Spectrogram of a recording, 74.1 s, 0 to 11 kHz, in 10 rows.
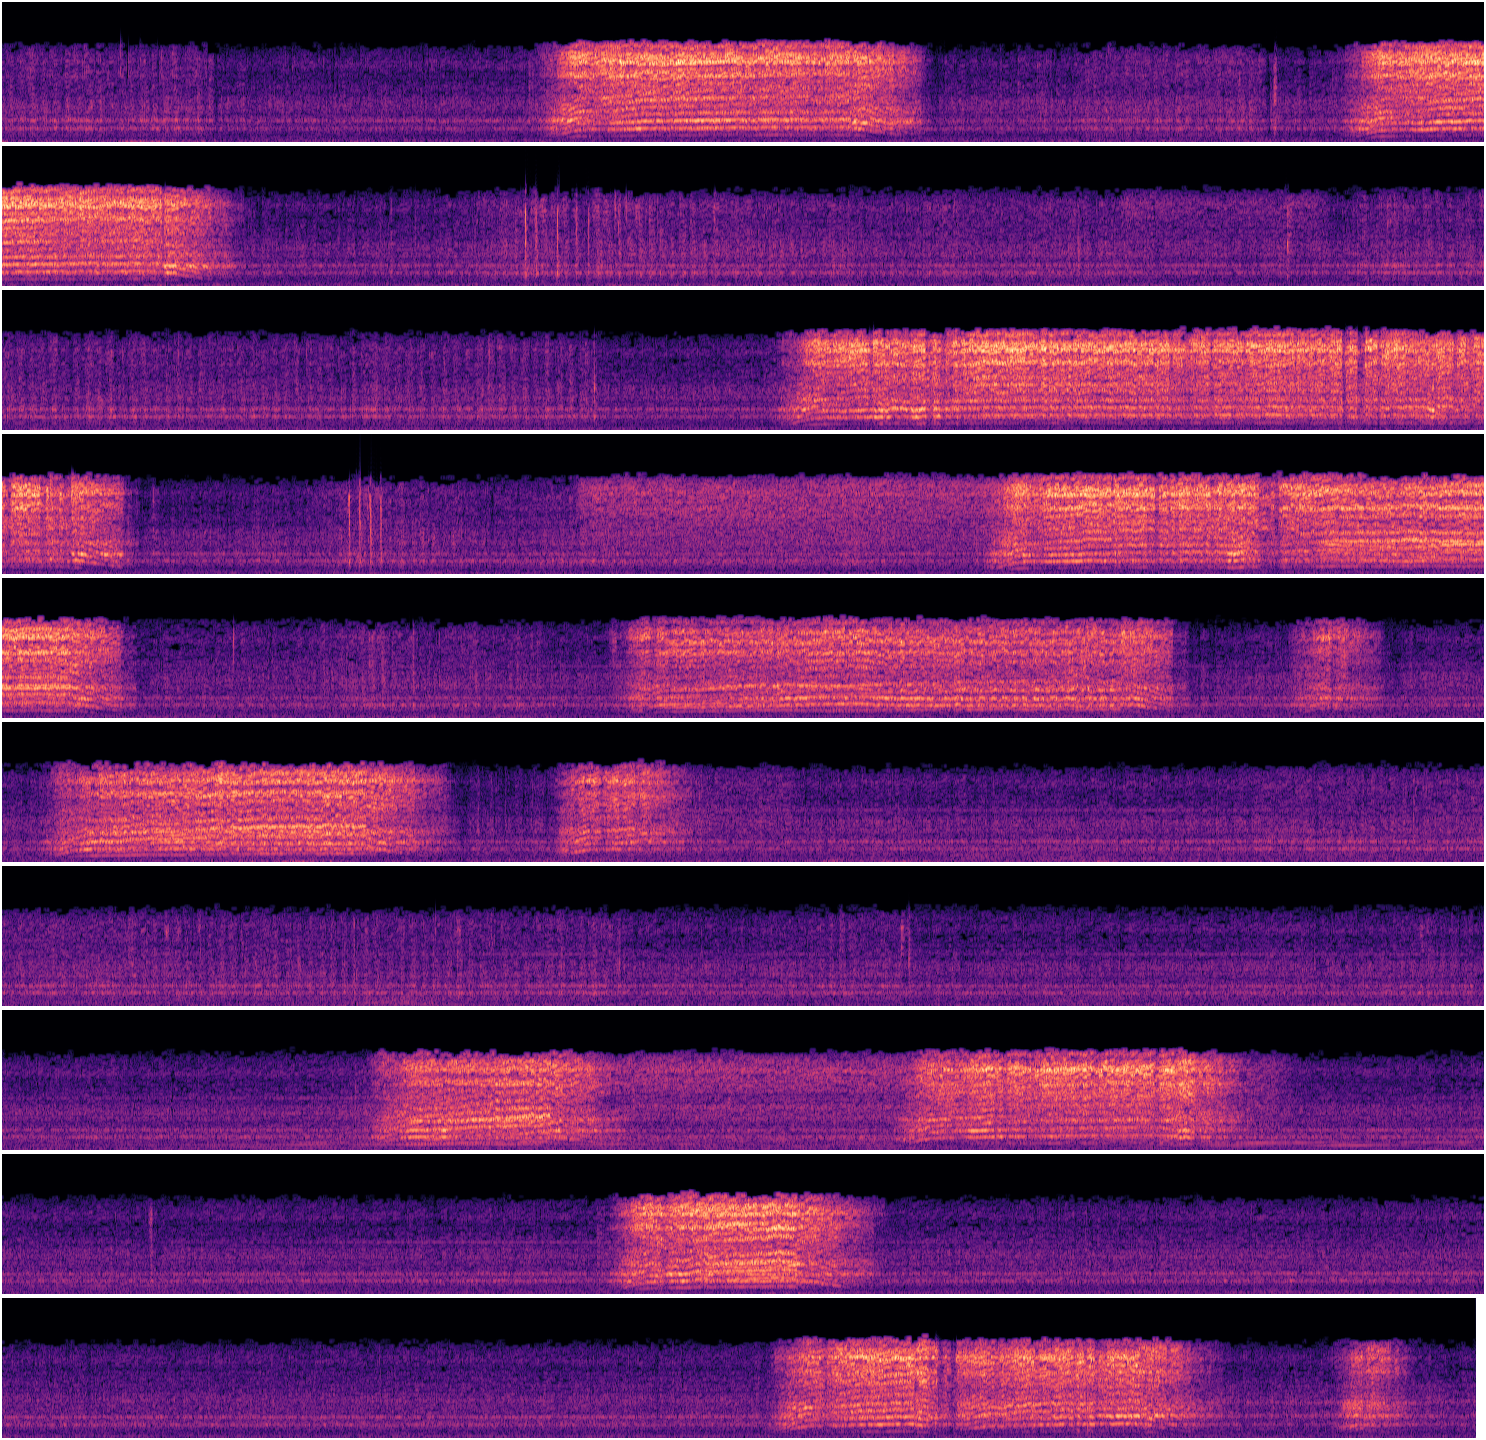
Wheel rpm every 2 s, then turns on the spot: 10, 80, 30, 90, 30, 20, 10, 20, 20, 90, 160, 60, 20, 60, 140, 30, 100, 110, 50, 70, 10, 10, 20, 10, 10, 0, 30, 50, 100, 0, 0, 60, 0, 0, 0, 100, 30.
0-2 4-6 10-12 14-18 22-26 30-32 42-48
